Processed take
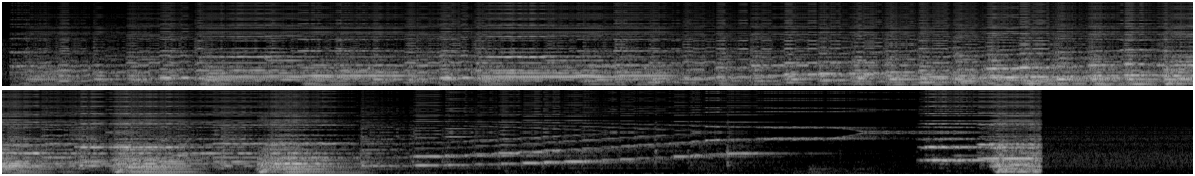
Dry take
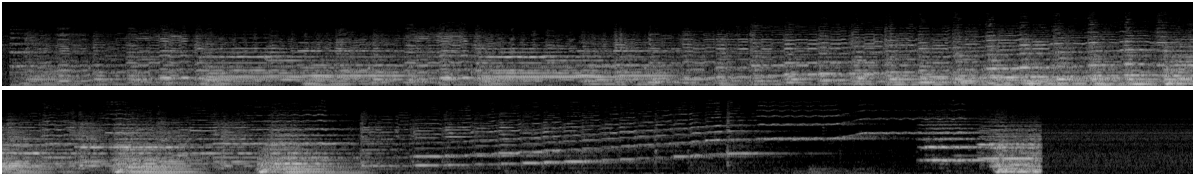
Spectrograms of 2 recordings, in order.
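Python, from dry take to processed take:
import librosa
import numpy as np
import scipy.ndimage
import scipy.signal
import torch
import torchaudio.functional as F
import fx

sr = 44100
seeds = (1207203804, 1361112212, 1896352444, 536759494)

y = fx.bass_treble(x, sr, bass_db=-9, treble_db=-14)
y = np.repeat(scipy.signal.resample_poly(y, 1, 8), 8)[:len(y)]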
